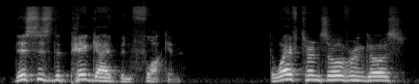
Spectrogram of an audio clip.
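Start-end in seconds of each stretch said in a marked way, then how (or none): none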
